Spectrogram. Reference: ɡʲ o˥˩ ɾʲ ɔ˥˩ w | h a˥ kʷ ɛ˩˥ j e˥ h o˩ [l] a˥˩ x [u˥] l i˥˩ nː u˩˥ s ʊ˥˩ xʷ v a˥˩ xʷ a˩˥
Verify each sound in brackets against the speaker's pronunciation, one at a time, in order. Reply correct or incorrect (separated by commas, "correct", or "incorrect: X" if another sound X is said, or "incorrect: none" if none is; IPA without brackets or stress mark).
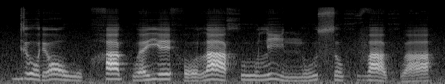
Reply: correct, incorrect: u˧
